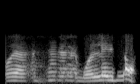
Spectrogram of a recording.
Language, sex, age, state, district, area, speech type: Nepali, male, 18-30, West Bengal, Alipurduar, urban, conversation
